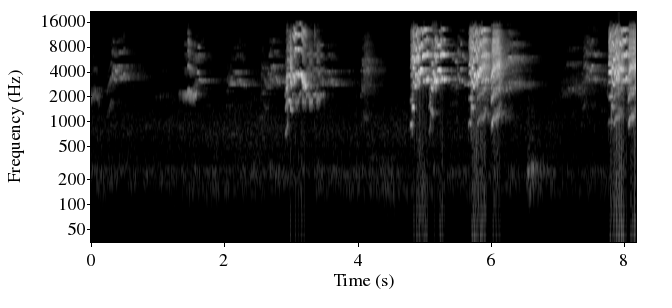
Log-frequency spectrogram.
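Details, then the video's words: Several parrots exchange calls: short nasal squawks alternate with loud, harsh screeches that come in bursts, the loudest near the end, with no other sounds. "ΠΑΠΑΓΑΛΟΙ ΣΥΖΗΤΟΥΝ (PARROTS DISCUSSION)"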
